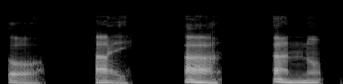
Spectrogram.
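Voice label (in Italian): "acca", italiano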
